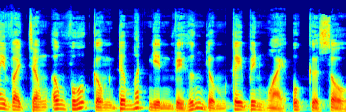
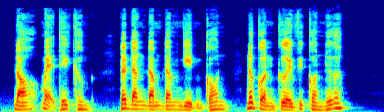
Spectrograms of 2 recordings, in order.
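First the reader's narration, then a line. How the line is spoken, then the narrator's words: Trembling, frightened. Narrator (Vietnamese): Kim Ngân đưa đôi tay run rẩy rồi nói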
